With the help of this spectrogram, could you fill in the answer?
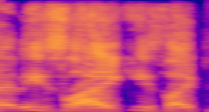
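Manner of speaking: normal talking voice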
